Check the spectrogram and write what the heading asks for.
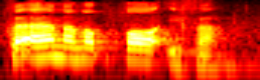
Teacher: تضغم التاء في الطاء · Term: الإضغام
